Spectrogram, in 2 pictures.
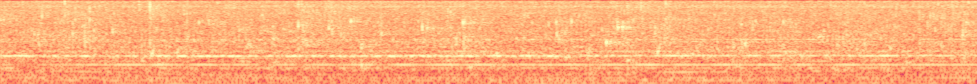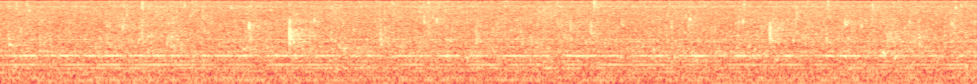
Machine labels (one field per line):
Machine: pump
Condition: normal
